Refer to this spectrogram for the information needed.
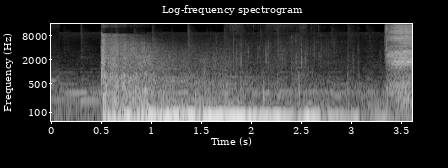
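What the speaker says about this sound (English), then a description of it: "Place our TNT and blow it up." A TNT block detonates in Minecraft's Nether, blowing apart a small pocket of netherrack, blackstone and basalt with one loud, deep rumbling boom that rolls on for about three seconds, followed by a burst of hissing debris.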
